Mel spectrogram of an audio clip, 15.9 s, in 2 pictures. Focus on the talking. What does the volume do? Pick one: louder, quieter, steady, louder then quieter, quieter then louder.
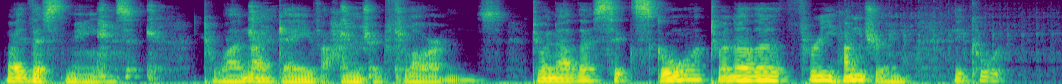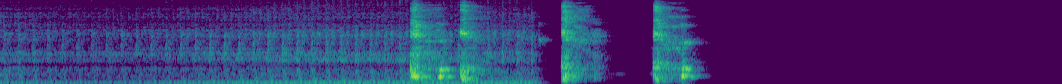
louder.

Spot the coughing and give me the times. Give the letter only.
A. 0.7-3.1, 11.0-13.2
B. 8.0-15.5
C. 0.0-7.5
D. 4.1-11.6
A.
